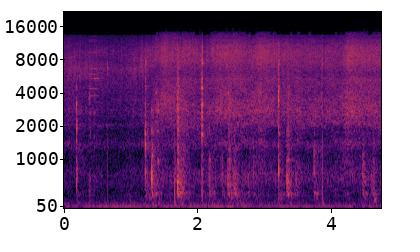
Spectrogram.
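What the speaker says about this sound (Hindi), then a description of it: "इन टमाटर को थोड़ा सा पकाना है हमने नमक डालकर ताकि ये थोड़े और सॉफ्ट हो जाएं" Salted tomatoes cooking down in a pan, a steady close sizzle with scattered sharp pops and a few scrapes of stirring, no one talking.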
